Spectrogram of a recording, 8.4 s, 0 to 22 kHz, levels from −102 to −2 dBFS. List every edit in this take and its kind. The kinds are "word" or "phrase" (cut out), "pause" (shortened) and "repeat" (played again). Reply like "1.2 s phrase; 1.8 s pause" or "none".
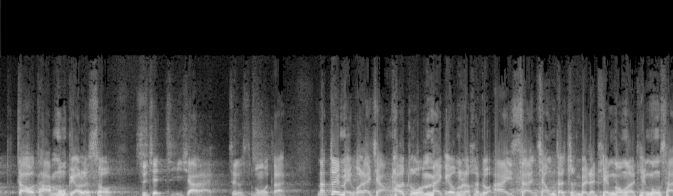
none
